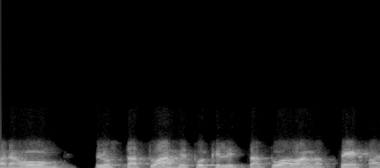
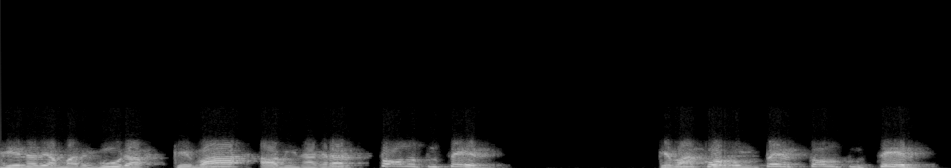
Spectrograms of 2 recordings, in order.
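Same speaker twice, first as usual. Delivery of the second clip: impassioned preaching; 6 semitones higher than usual. Acted. Preaching at full force.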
